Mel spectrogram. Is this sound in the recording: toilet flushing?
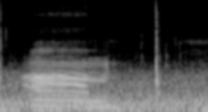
no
